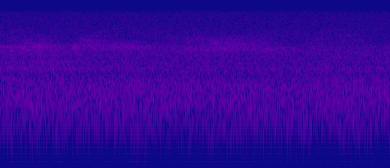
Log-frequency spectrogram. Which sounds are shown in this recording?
Steller's Jay call, Pacific Wren song, Chestnut-backed Chickadee call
